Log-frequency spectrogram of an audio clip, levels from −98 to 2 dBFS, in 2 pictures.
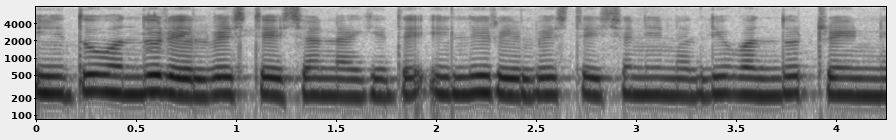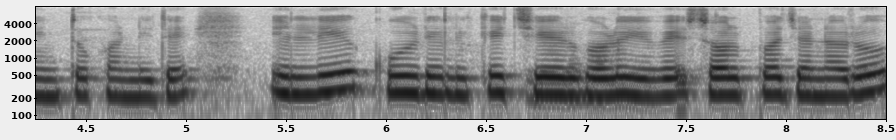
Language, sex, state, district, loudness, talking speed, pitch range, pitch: Kannada, female, Karnataka, Dharwad, -14 LUFS, 135 wpm, 220-240 Hz, 230 Hz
